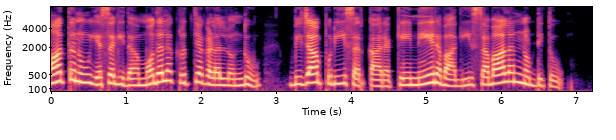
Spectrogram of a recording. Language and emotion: Kannada, neutral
